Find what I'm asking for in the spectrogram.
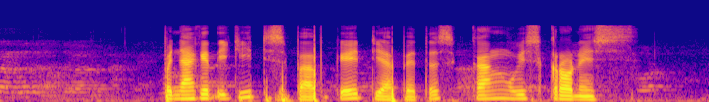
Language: Javanese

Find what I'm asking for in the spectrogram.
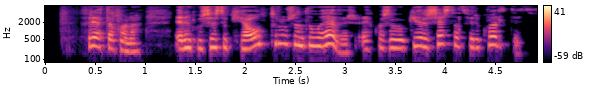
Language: Icelandic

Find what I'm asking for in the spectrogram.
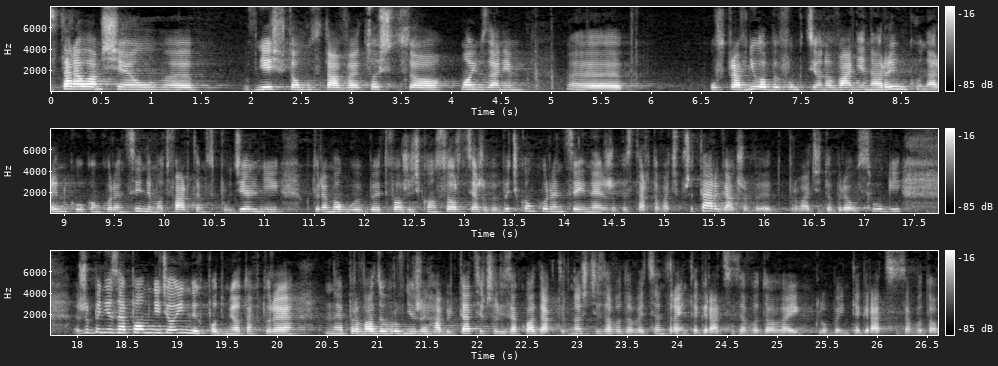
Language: Polish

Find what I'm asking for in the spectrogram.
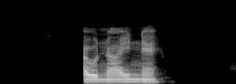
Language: Kurdish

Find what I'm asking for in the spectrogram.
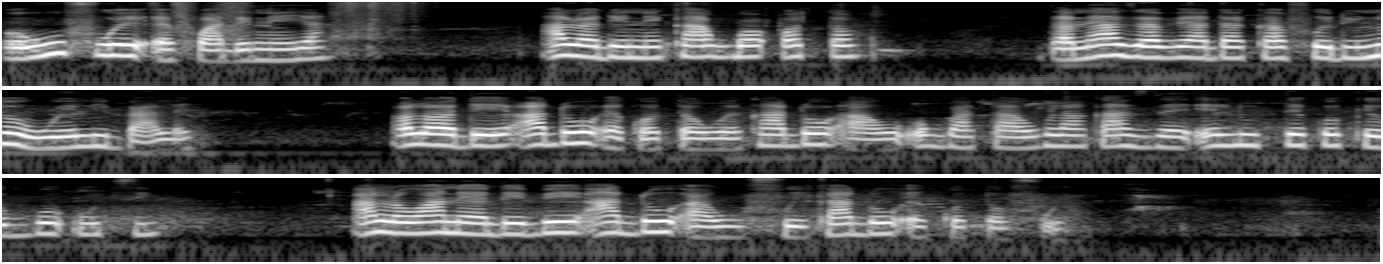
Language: Ikposo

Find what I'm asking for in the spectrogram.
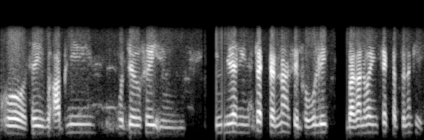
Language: Bangla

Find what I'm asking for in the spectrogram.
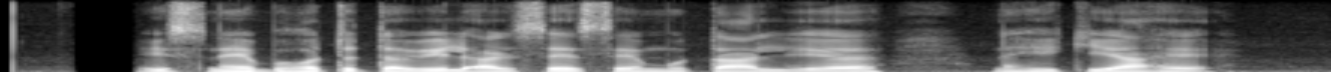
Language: Urdu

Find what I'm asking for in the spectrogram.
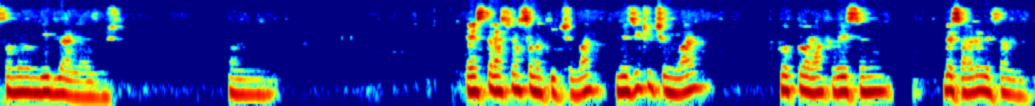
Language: Turkish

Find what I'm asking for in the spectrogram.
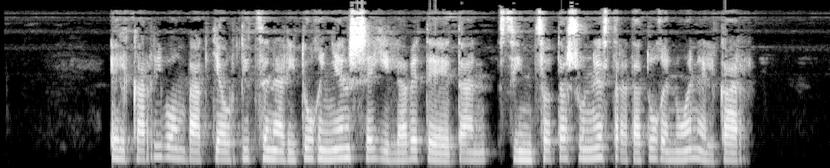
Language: Basque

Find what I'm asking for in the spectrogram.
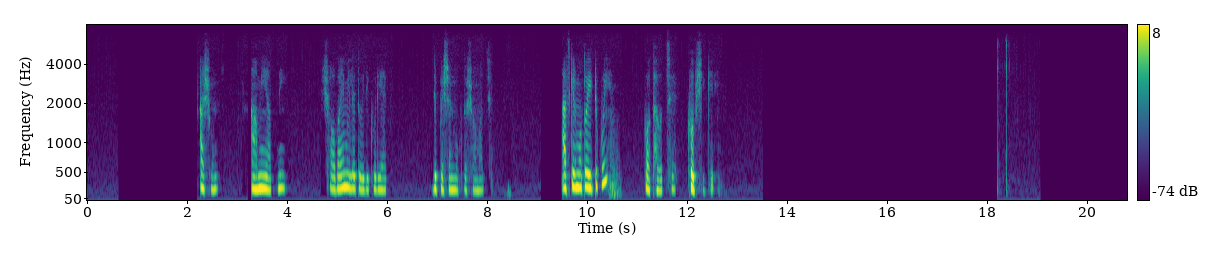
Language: Bangla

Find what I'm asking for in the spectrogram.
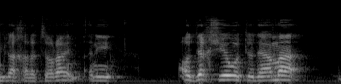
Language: Hebrew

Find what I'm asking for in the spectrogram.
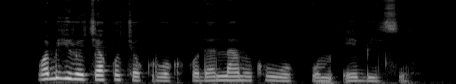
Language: Luo (Kenya and Tanzania)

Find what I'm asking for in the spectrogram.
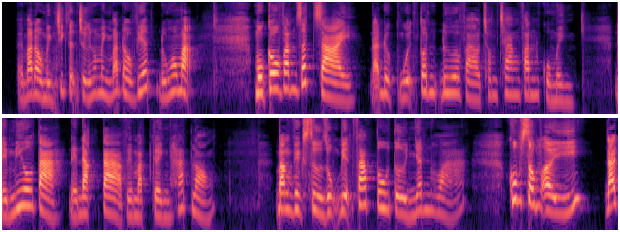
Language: Vietnamese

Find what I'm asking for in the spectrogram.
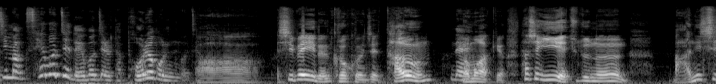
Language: Korean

